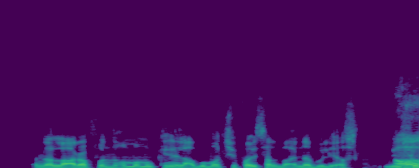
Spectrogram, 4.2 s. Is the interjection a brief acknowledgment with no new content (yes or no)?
no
